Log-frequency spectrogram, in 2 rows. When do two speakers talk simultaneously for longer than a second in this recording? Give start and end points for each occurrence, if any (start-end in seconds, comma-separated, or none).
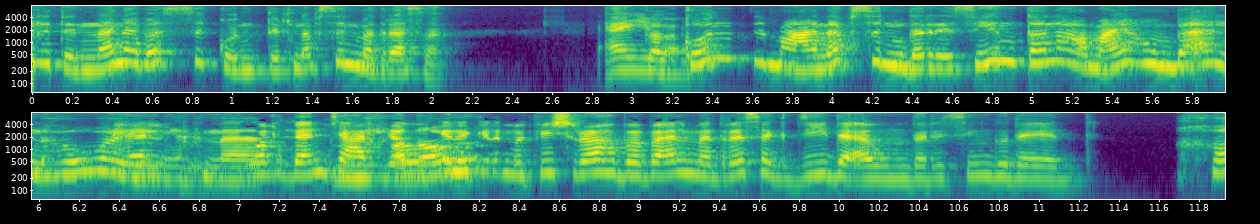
6.3-8.3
